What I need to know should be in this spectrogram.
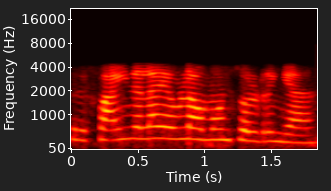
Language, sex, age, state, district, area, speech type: Tamil, female, 45-60, Tamil Nadu, Cuddalore, rural, conversation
